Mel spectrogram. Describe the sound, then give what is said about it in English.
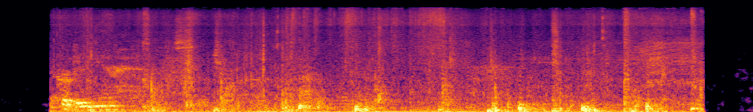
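A muffled, hissy EVP recording played back, with irregular footsteps thudding and scuffing over several seconds and indistinct, whispery voices murmuring beneath a constant low hum. “You gotta really listen in between the footsteps and stuff, and you'll hear it.”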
